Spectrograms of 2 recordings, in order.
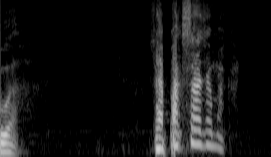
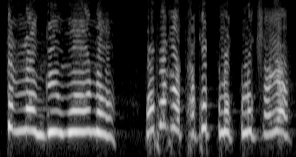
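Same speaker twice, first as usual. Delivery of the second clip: very high imitation of a crying wife; hammed-up distraught whine; mock tearful wail. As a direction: wail the protest through fake tears. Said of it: "Jangan nangis".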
